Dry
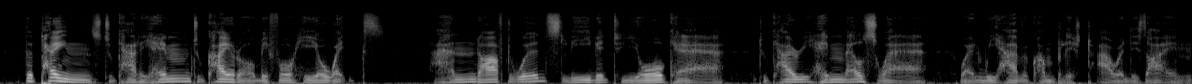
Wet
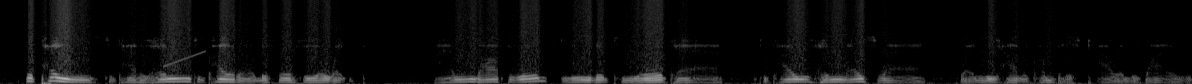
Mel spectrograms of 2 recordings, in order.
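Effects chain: painted sound rise, 1.63–2.06 s, 840–1800 Hz -24 dBFS; cascade formant filter i; modulation noise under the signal 12 dB; trim +2 dB

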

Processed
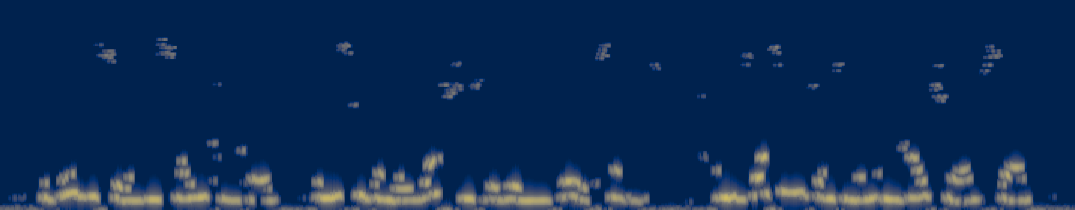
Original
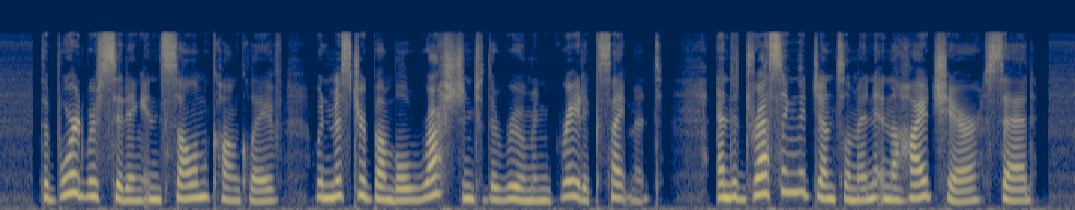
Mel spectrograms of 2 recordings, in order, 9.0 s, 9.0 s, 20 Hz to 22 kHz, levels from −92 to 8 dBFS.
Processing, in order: loudest bins only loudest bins 2; reverse echo 43 ms -14.5 dB

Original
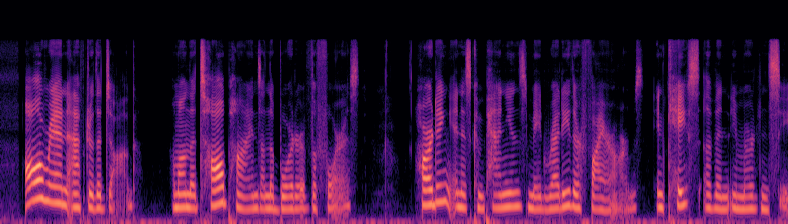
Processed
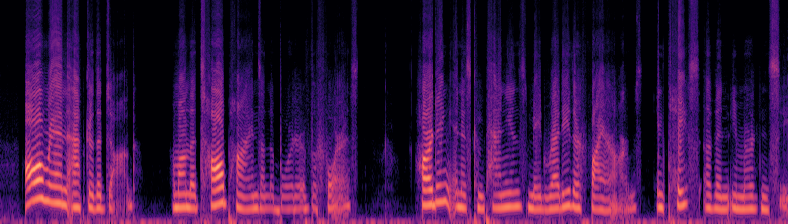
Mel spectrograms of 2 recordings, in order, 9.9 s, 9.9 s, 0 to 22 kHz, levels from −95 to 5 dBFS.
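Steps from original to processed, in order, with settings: median filter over 15 samples; peaking EQ 430 Hz -9.5 dB 0.22 oct; 3.26–4.04 s: compressor with a negative ratio -35 dBFS, ratio -1

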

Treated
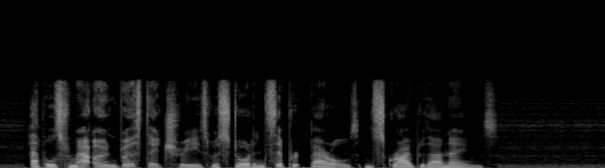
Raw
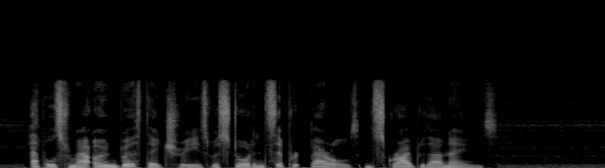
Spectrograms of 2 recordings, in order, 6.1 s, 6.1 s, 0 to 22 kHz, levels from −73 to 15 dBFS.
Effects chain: 0.77–1.67 s: tilt shelf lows -9.5 dB, about 1.3 kHz; trim +3.5 dB

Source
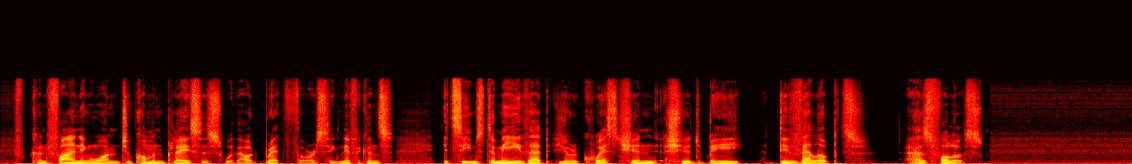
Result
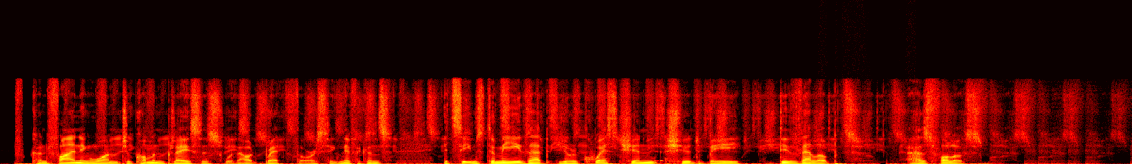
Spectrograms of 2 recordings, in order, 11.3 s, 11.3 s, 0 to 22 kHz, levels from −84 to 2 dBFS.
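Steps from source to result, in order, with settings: gate with hold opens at -39 dBFS; 8.17–9.16 s: word length cut 10-bit, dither none; on a send: feedback echo behind a high-pass 482 ms, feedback 61%, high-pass 3.2 kHz, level -9 dB; on the sum: trim -1 dB

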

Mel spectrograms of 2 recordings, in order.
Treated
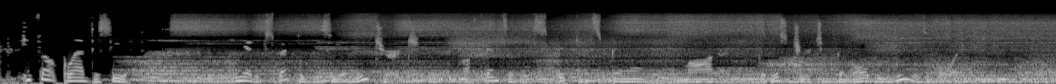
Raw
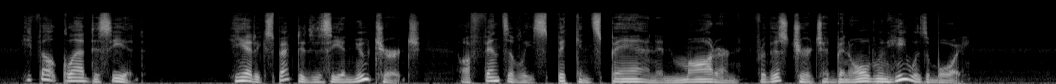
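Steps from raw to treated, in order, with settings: spectral gate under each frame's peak -20 dB strong; echo that smears into a reverb 949 ms, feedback 64%, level -4.5 dB; three bands compressed up and down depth 100%

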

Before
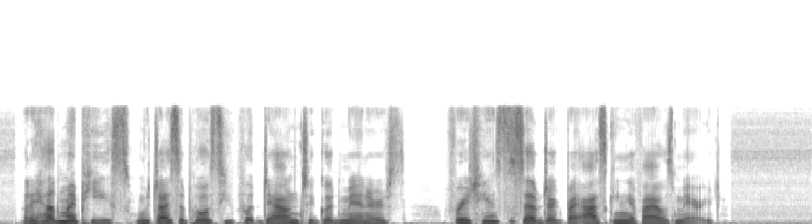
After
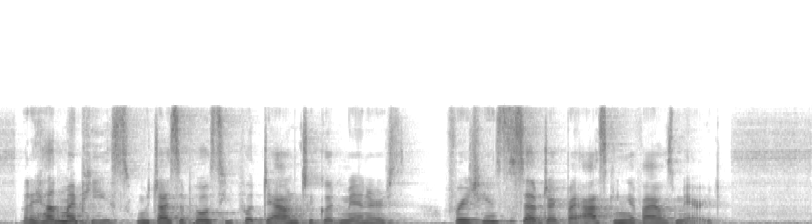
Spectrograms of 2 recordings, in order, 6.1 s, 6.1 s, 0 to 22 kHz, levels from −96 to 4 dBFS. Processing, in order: upward compressor, threshold -42 dBFS; plate-style reverb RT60 0.71 s, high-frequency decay 0.85×, DRR 13 dB; trim -5 dB

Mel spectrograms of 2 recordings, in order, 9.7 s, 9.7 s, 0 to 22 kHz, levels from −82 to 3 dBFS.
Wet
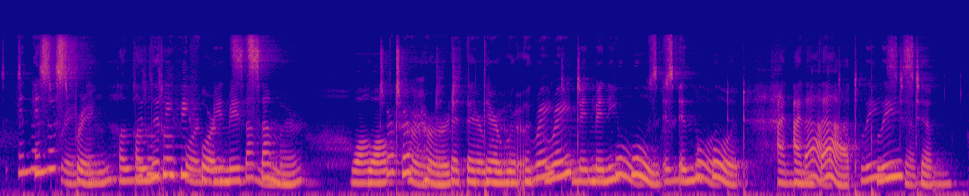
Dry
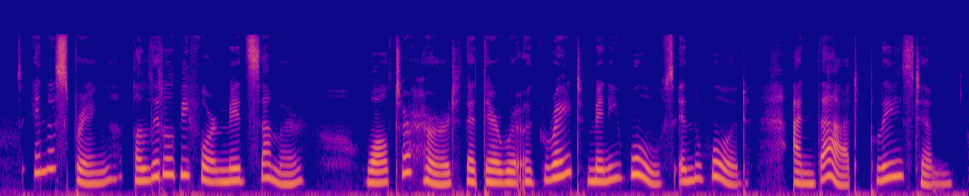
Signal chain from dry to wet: reverse echo 162 ms -6 dB; Schroeder reverb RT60 0.67 s, combs from 31 ms, DRR 15.5 dB; peak limiter -18.5 dBFS, peak gain reduction 10.5 dB

